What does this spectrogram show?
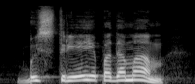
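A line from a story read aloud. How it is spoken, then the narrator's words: Parents shouting from afar. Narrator (Russian): родители, они еще издалека кричали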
